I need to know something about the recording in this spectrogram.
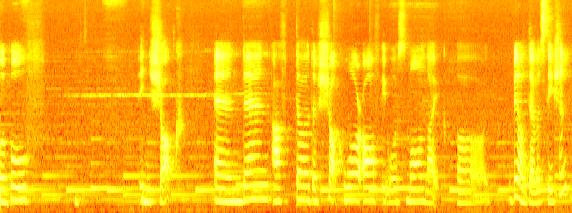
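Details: Adult woman speaking; typical speech.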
